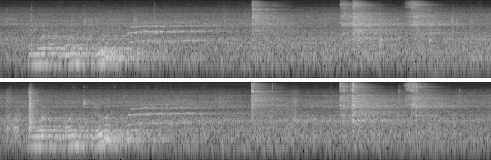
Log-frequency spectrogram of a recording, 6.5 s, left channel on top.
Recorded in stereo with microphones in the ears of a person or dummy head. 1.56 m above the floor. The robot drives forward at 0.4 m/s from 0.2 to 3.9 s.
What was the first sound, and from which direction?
A man speaking, 25° right (ahead or behind).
